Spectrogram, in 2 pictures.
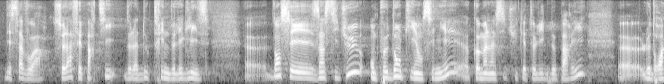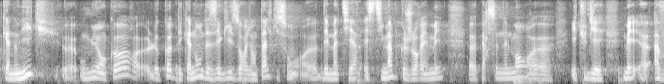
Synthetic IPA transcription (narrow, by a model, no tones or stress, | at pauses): d̪esavwaːʁsəlafɛpaʁt̪ʰid̪əlad̪ɔk̚t̪χind̪əleɡliz | ø̰d̪ɑ̃sezɛ̃st̪it̪yɔ̃pød̪ɔ̃kiɑ̃seɲḛkɔmalɛ̃st̪it̪ykat̪ɔlik̚d̪əpaʁi | ø̰ləd̪ʁwakanɔnikø̰umjøɑ̃kɔʁ̰ləkɔd̪̚ːekanɔ̃d̪ezeɡlizɔʁjɑ̃t̪alkʲisɔ̰̃ø̰d̪emat̪jɛʁɛst̪imabləkəʒɔʁɛemeø̰pɛʁsɔnɛlmɑ̃ø̰ | et̪yd̪jemɛʔʔav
